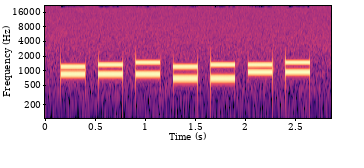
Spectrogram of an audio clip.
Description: DTMF, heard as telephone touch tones, dialled by machine, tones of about 240 ms. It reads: 789120#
